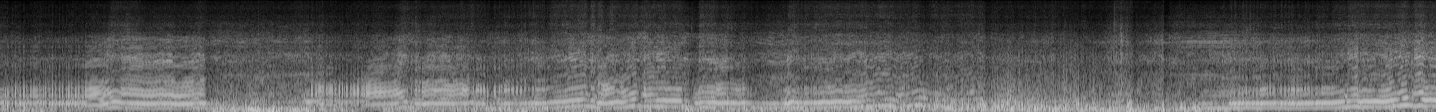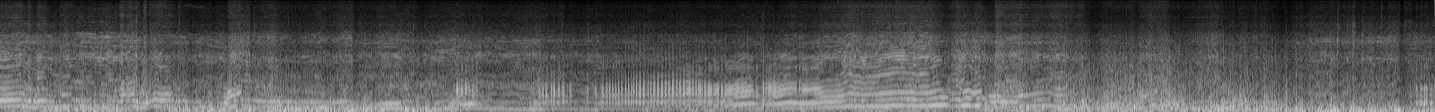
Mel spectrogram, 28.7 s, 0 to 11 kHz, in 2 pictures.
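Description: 2014 KTM 150 XC two-stroke single engine being ridden hard on a motocross track. Its pitch climbs and falls again and again as the throttle is opened and shut and gears are changed. About two-thirds of the way through it briefly drops off the throttle and then picks up again.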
